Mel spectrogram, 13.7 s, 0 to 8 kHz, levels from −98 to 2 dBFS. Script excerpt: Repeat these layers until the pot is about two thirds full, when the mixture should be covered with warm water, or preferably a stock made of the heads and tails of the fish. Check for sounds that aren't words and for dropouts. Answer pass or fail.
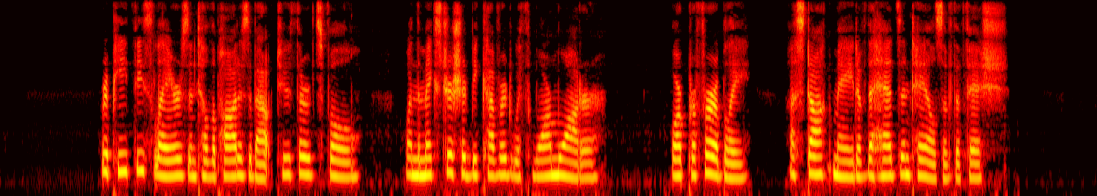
pass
